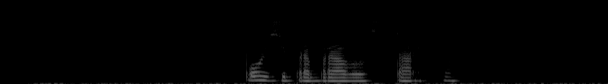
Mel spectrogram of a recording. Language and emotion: Russian, neutral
